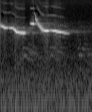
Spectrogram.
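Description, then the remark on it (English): A bird sings a thin, high whistled song: a long pure tone slowly gliding downward, joined midway by a second note that swoops up and falls, then silence after about a second and a half. A field recording from the Macaulay Library at the Cornell Laboratory of Ornithology. “Perhaps even something Burroughs might not have thought would ever be possible, pairing his observations with the sounds of the songs he describes.”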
